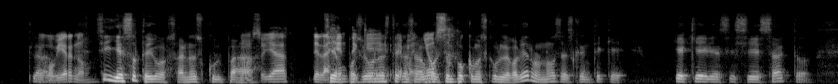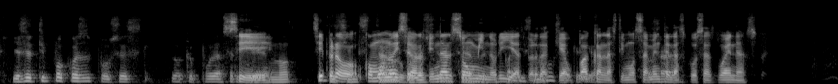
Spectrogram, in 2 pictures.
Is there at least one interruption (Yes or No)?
Yes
